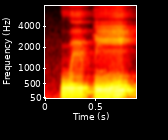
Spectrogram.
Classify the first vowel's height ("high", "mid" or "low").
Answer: high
